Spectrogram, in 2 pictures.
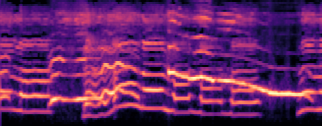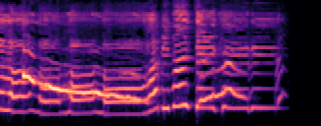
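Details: A Cairn Terrier howls along as its owner sings Happy Birthday, as they do together every morning, in drawn-out, tuneful notes gliding up and down in pitch, in sustained phrases broken by brief pauses and yips.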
